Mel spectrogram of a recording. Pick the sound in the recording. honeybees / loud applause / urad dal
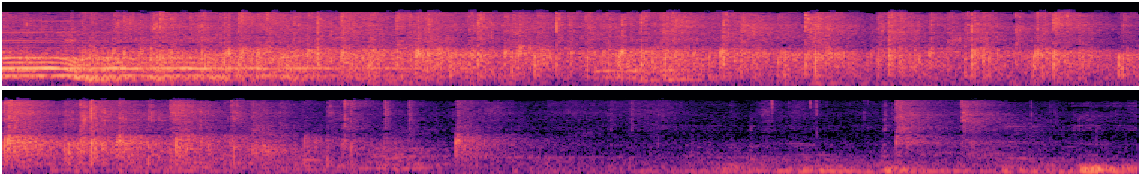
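loud applause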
